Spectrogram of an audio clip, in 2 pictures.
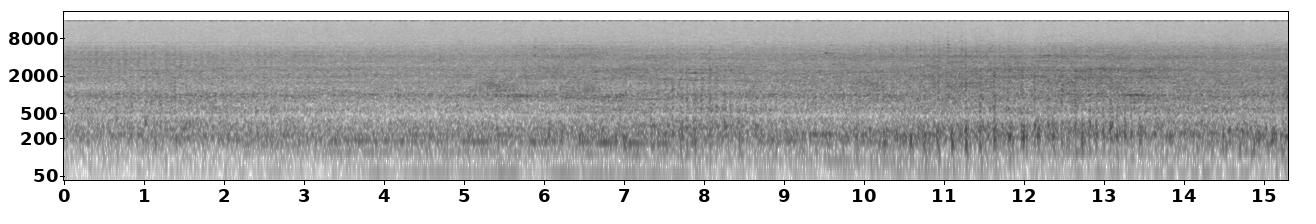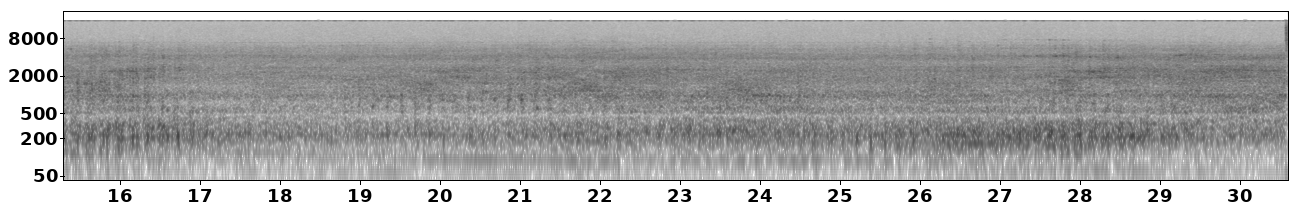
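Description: Passenger train cars rolling past at speed: the steel wheels run on the rails with a steady rumble and a dense rattle of clicks, swelling and easing as the cars go by.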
